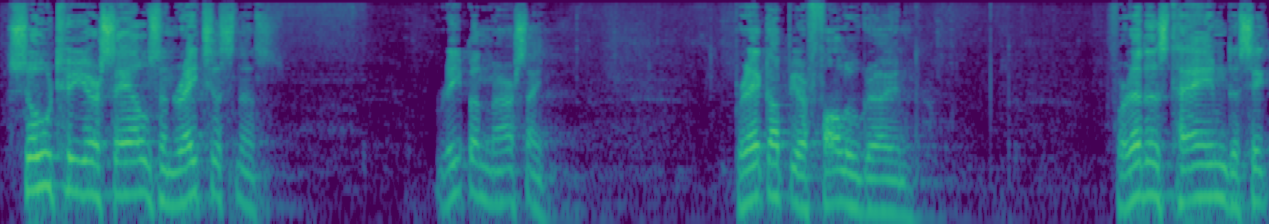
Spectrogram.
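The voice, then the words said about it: Northern Irish County Armagh accent. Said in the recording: “this County Armagh accent”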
